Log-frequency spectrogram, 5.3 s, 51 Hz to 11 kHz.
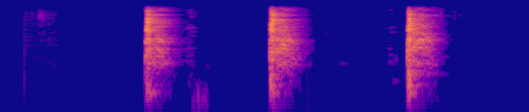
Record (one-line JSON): {"three_cough_length": "5.3 s", "three_cough_amplitude": 25225, "three_cough_signal_mean_std_ratio": 0.26, "survey_phase": "beta (2021-08-13 to 2022-03-07)", "age": "18-44", "gender": "Male", "wearing_mask": "No", "symptom_runny_or_blocked_nose": true, "symptom_onset": "2 days", "smoker_status": "Never smoked", "respiratory_condition_asthma": false, "respiratory_condition_other": false, "recruitment_source": "REACT", "submission_delay": "4 days", "covid_test_result": "Positive", "covid_test_method": "RT-qPCR", "covid_ct_value": 28.5, "covid_ct_gene": "E gene", "influenza_a_test_result": "Negative", "influenza_b_test_result": "Negative"}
